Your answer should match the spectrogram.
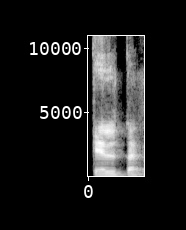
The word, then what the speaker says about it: celta: Celta que de hecho no se debería decir celtas debería decir quelta esa c se debe pronunciar como K igual como la c en latín por ejemplo no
